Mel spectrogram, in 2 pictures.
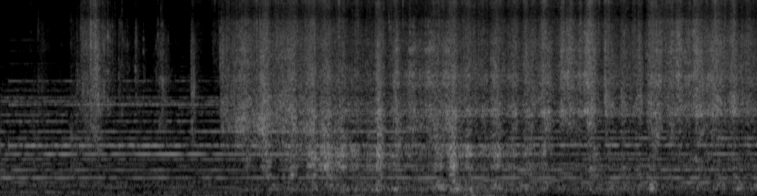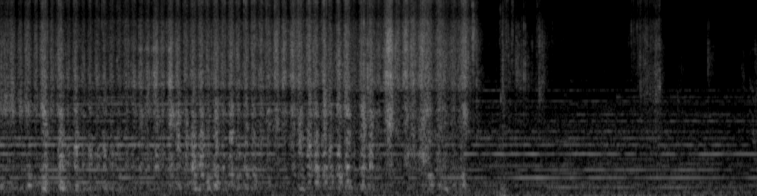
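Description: A baren rubbed in quick, dense strokes over the back of a sheet of paper laid on an inked woodblock, printing the key block. There are a couple of short rubs at first, then continuous scratchy rubbing that stops a few seconds before the end, with background music throughout.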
